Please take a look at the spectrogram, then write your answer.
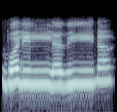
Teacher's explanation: لام مشدد ہے تو اس کو اچھے سے ادا کریں گے جماؤ کے ساتھ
